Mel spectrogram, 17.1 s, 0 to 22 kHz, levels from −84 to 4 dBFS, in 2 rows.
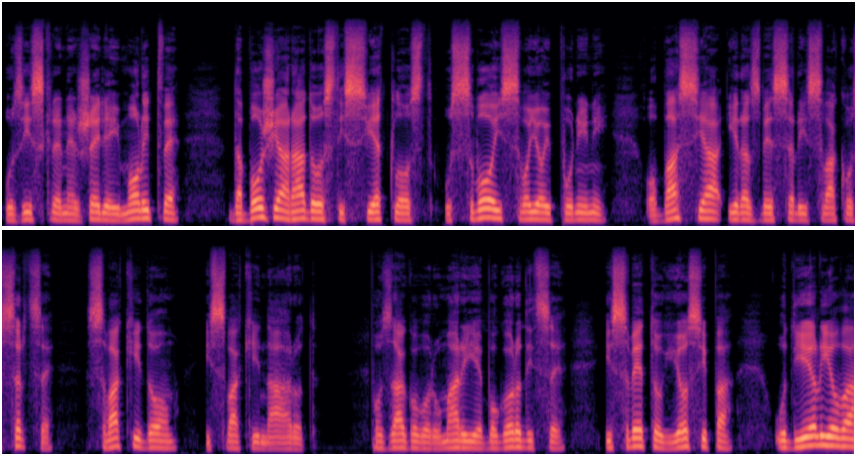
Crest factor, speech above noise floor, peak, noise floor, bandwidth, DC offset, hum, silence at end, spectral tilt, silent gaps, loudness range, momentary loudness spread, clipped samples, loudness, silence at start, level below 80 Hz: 18 dB; 45 dB; -2 dBFS; -65 dBFS; 16 kHz; under 0.1%; none; 0 s; -4.5 dB/octave; none; 5 LU; 11 LU; under 0.1%; -20 LUFS; 0.05 s; -68 dBFS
